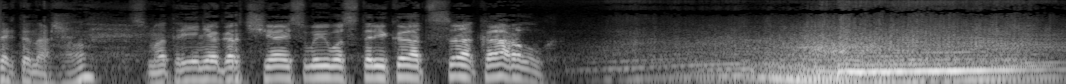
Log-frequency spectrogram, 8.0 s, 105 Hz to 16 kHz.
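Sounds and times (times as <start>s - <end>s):
speech: 0.0s - 4.8s
race car engines roaring at the start of a race: 4.3s - 7.9s.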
